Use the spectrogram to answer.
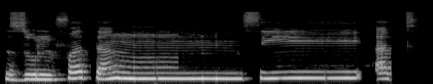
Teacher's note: تا فتحتین آگے میں سین ہے تو یہاں پر ہم اخفا کریں گے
